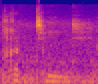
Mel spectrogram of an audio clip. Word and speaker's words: worked: you add ed, Yeah. and this is pronounced like T. T. Work, Worked.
